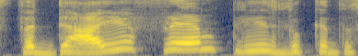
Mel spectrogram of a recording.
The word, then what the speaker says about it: diaphragm: It's the diaphragm.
